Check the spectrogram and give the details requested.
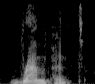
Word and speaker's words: rampant: you think rampant means pronunciation rampant that is a schwa rampant rampant say it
